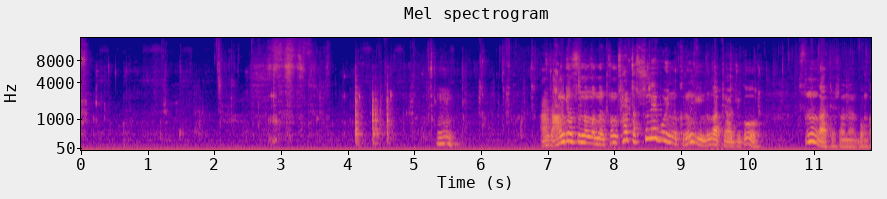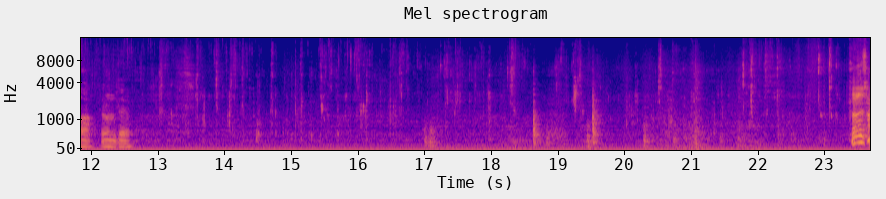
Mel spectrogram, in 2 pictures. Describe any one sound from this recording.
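Two young men chew and slurp food noisily.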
